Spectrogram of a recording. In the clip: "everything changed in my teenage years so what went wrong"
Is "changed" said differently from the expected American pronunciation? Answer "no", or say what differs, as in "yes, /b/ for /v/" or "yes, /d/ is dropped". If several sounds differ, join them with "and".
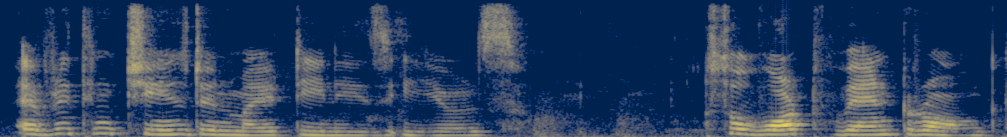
no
